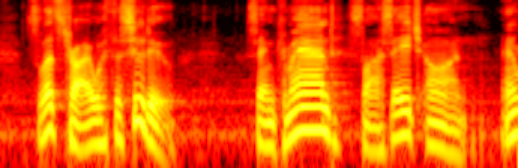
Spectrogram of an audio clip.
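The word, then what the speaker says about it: sudo: next up is the Pudu command which I've always mispronounced as pseudo but it actually stands for super user do we'll go to a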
